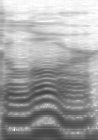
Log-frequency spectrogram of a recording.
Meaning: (adjective) In abundance; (noun) An abundance; plenty
- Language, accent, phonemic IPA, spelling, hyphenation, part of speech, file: English, General American, /ɡəˈloɹ/, galore, ga‧lore, adjective / noun / adverb, En-us-galore.ogg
